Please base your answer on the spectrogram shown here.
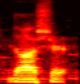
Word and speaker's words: Dossche: Dasha. Dasha. Okay, it's a hard bone. Can you spell it for me?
